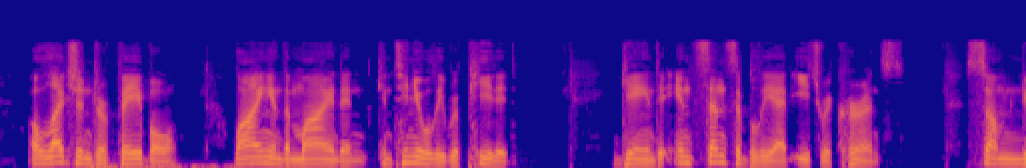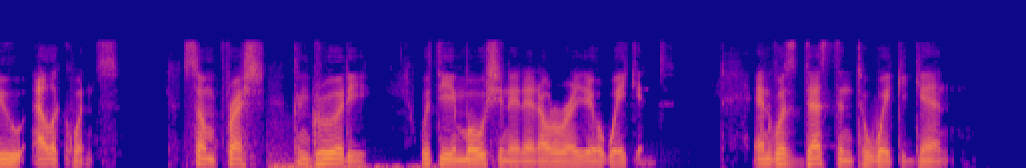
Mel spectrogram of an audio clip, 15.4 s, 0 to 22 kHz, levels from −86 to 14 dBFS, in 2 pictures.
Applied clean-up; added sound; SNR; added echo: classical method spectral subtraction.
